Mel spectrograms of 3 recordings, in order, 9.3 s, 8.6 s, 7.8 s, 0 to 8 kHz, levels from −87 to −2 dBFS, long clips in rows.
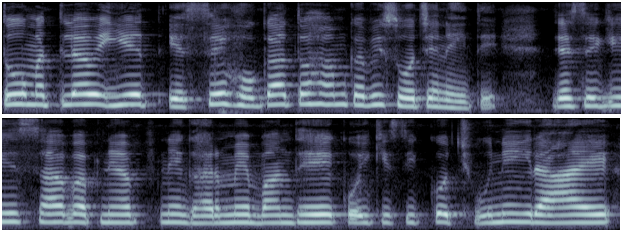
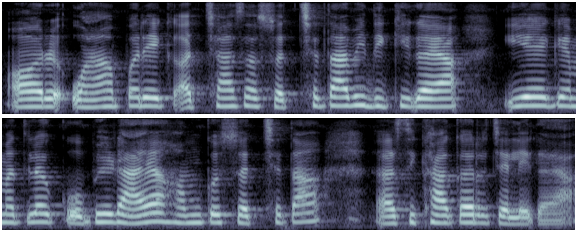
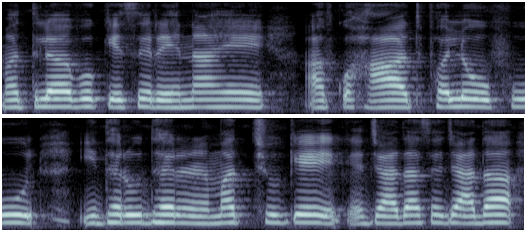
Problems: none marked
